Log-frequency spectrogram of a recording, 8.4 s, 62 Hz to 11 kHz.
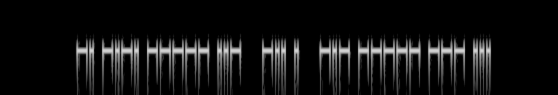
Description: Morse code, heard as a keyed tone, about 25 wpm, 700 Hz. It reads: NC0U DE K0OS
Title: USA Callsign DE Callsign - 4 Characters - 25wpm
